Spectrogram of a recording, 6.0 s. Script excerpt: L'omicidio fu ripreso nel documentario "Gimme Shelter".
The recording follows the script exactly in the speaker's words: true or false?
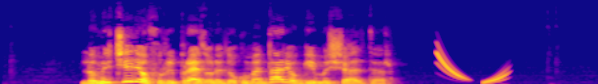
true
